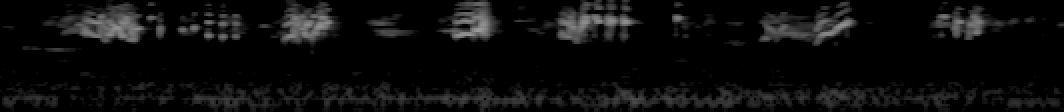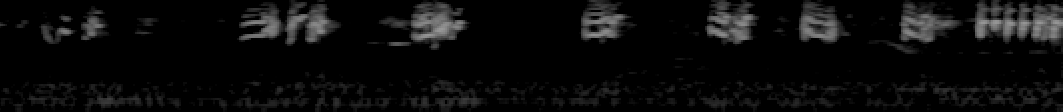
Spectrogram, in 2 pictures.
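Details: Tame lovebirds giving sharp, high-pitched chirps in quick clipped bursts, the chattering groups coming about every second over thirteen seconds, with brief quiet gaps between them.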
